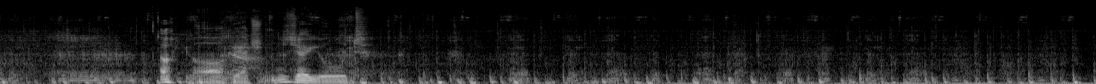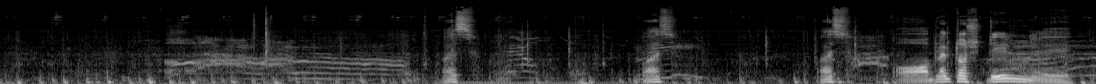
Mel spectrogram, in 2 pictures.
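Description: Horse hooves clop on a dirt trail.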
